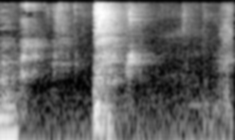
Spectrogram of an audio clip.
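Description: A dog gagging: a loud, sharp hack about a second in, then a smaller one just after. The gagging comes from hair caught in its throat after licking itself.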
